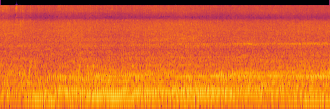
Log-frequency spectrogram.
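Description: Road traffic on a wet city street: a steady hum of car and motorcycle engines over the hiss of tyres on wet pavement.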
